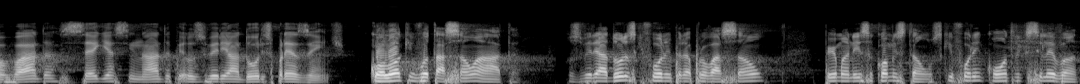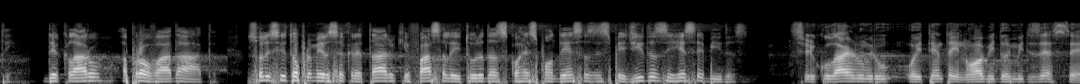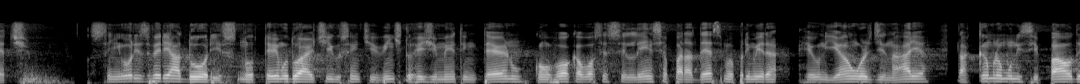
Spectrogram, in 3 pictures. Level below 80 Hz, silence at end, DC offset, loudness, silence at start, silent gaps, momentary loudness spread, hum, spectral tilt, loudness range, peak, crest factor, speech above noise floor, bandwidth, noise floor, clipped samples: -44 dBFS; 0 s; under 0.1%; -18 LUFS; 0 s; none; 12 LU; none; -5 dB/octave; 6 LU; 0 dBFS; 18 dB; 33 dB; 8 kHz; -51 dBFS; under 0.1%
